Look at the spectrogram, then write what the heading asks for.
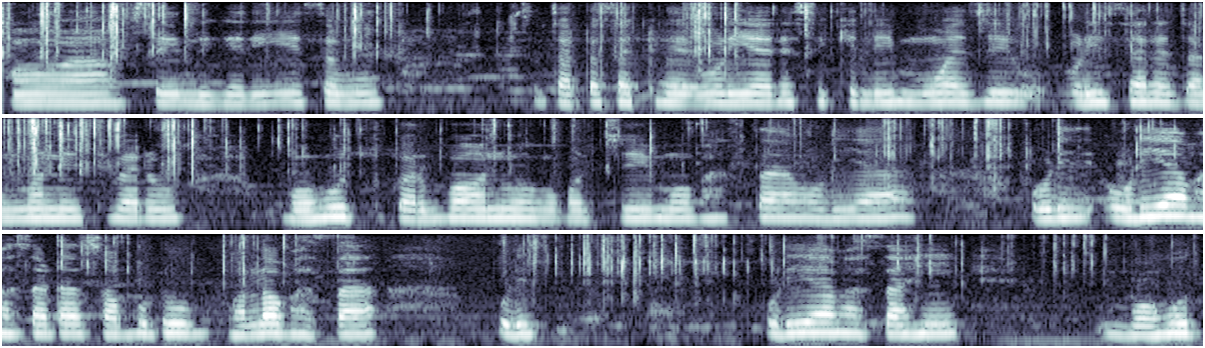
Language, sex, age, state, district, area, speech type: Odia, female, 30-45, Odisha, Jagatsinghpur, rural, spontaneous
